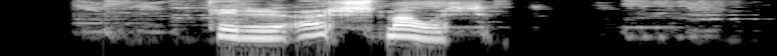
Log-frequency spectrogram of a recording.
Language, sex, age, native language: Icelandic, female, 30-39, Icelandic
